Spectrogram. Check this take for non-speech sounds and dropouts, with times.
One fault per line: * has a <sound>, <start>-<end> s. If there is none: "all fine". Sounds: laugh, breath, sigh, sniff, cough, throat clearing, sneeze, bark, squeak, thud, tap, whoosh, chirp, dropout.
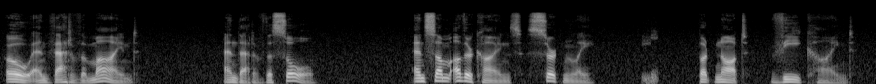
* has a laugh, 6.4-6.6 s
